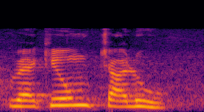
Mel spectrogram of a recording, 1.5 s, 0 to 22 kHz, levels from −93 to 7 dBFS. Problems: background conversations at intervals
